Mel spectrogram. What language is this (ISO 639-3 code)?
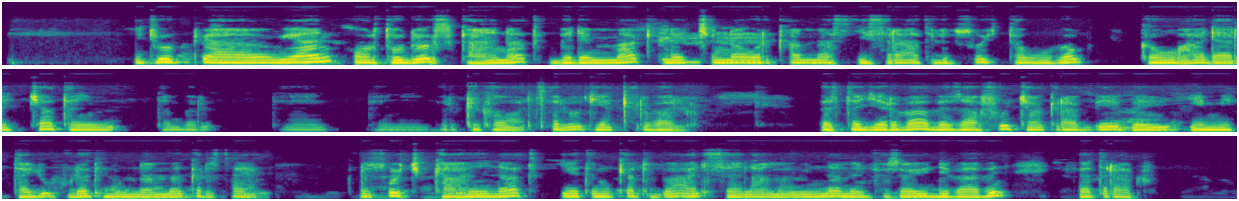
amh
